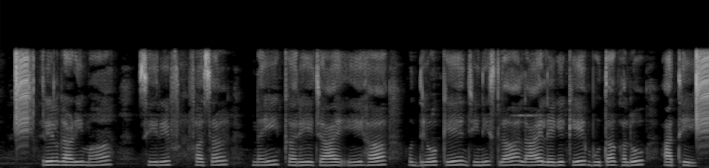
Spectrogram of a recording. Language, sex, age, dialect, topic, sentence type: Chhattisgarhi, female, 18-24, Western/Budati/Khatahi, banking, statement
